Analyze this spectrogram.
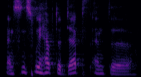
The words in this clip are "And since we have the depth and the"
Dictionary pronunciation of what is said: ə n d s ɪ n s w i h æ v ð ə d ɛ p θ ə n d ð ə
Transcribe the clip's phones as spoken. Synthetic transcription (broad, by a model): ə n s ɪ n s w i h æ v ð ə d ɛ p θ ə n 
